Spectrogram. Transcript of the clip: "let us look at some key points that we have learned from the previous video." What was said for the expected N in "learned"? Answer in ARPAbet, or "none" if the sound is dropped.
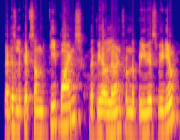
N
